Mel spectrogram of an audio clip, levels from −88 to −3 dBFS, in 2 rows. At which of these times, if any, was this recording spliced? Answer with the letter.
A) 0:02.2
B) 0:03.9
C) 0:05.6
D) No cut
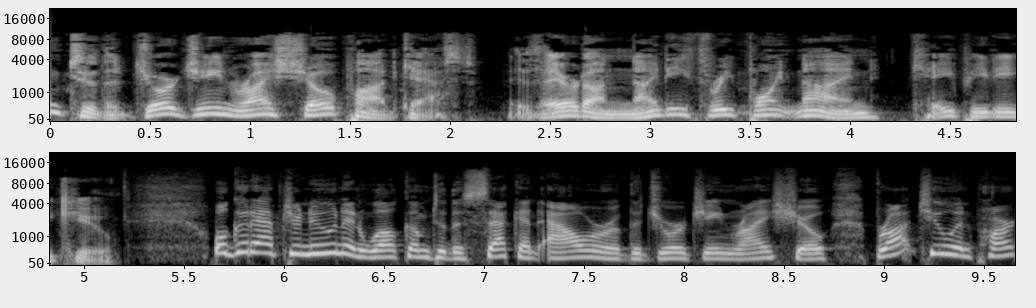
D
